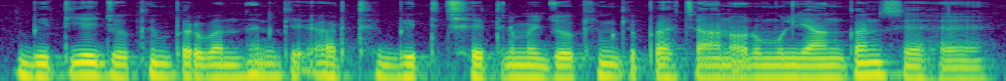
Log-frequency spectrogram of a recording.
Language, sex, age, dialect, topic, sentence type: Magahi, male, 18-24, Southern, banking, statement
